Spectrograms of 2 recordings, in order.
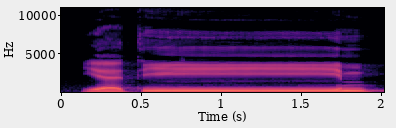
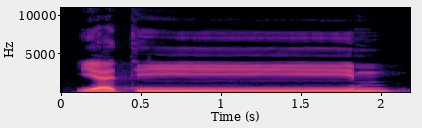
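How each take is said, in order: Both takes have the same delivery.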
